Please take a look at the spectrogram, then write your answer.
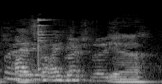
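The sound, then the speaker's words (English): Champagne glasses clink and clatter against each other as they are being filled, with a bright ringing tap near the start, while voices murmur steadily underneath at a moderate level. “Oh, see, the glasses are getting fuller and fuller. Yeah, don't pour so much in it until you've poured.”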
